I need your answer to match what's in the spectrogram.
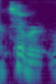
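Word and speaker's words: Thibert: You think it's Thibbert or Tibbert with a silent H? – Tibbert. – God, I hate names. – I say Tibbert.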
